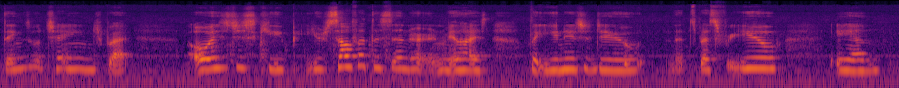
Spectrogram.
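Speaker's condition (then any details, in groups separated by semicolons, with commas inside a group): Cerebral palsy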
